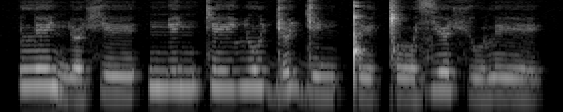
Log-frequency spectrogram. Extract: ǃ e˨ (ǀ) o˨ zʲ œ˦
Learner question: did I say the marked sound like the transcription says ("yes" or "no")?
yes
